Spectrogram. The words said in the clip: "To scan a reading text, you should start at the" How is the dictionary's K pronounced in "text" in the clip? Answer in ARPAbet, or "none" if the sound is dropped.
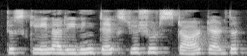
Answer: K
